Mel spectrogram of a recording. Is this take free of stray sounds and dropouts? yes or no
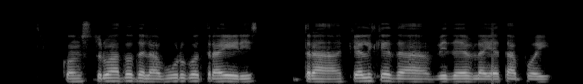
yes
